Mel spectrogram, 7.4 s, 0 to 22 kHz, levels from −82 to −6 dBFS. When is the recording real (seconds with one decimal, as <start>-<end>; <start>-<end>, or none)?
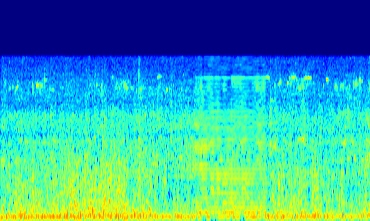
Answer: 0.0-3.9; 5.3-7.4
